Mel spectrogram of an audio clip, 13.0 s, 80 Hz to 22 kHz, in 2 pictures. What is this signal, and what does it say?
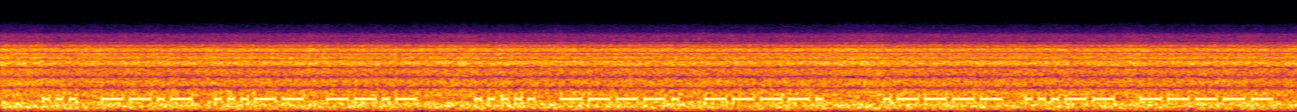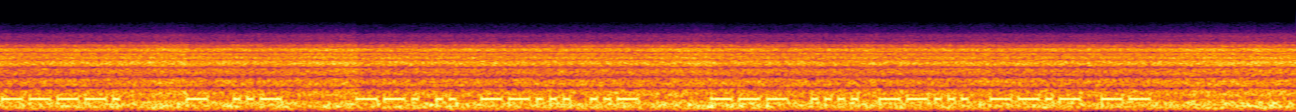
Morse code, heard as a keyed tone, hand-sent with a paddle, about 36 wpm, 550 Hz, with radio static. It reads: SQ3Q 599 1309 TU GI7U OH7QM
